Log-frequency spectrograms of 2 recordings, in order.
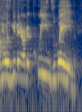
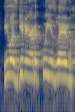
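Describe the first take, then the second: First: Said in the usual way. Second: Said through a laugh. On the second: Real, not acted. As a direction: chuckle while saying it.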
